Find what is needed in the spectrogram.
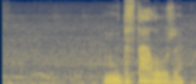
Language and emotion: Russian, angry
